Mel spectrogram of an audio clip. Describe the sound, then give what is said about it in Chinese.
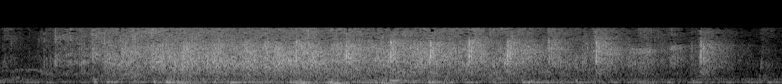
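Sustained audience applause at an event, thanking a woman for her words of encouragement, rising quickly into a full, steady round of clapping that carries on for several seconds. “我们再次掌声谢谢妈妈对我们的勉励。”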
